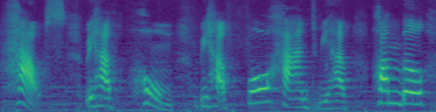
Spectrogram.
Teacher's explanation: There's a free flow of air coming out. So it is voiceless.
